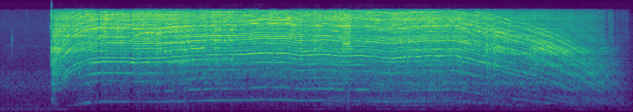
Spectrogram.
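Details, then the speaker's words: Discarded Hoover Elite carpet cleaner motor with smoke coming out, high shrill scream that climbs, holds and sags before cutting out with a rough edge; bearing seal seen burning out; failed motor bearing causing overheating. "that's actually that's the seal out of the bearing isn't it yeah that's that puking out of it"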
